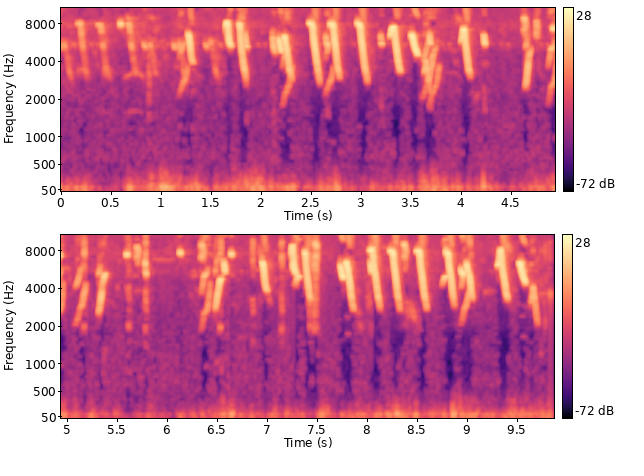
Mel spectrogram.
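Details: Saffron finch giving a long run of crisp, steeply falling high chirps in rapid irregular series, over a low rumbling background noise.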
